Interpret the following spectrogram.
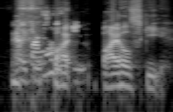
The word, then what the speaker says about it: Bileski: boleski um and it's spelled bile as in like and ski so bile ski bielski yeah um so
